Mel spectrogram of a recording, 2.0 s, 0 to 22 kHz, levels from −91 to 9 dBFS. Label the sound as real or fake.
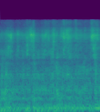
fake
